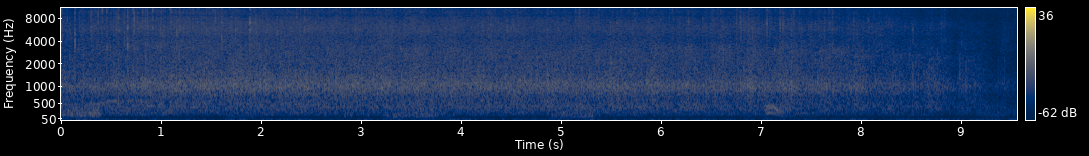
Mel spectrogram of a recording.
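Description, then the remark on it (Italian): An audience applauds for Jesus in a steady, dense wash of clapping that holds for several seconds before gradually thinning and fading toward the end, with no voices over it. “E noi dobbiamo riconoscerlo e facciamo un applauso a Lui.”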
